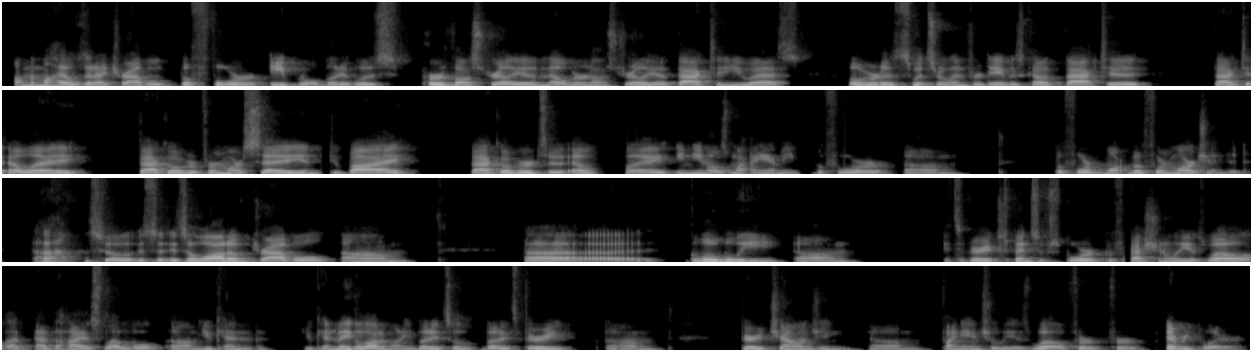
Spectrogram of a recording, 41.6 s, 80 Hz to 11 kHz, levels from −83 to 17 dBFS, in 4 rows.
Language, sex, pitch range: English, male, 85-95 Hz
